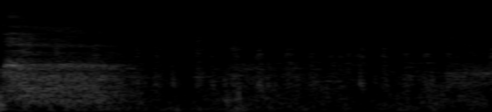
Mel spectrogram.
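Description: A person's soft breath out, fading over about half a second, then quiet room tone with a few faint ticks.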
